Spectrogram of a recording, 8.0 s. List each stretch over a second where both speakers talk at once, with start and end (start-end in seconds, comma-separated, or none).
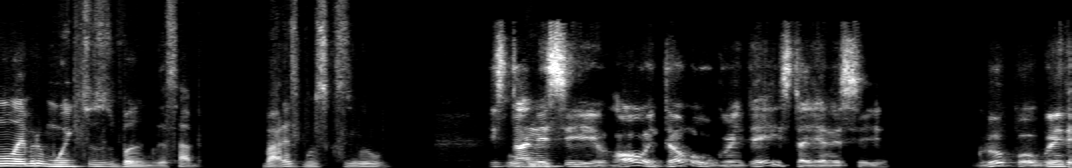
none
